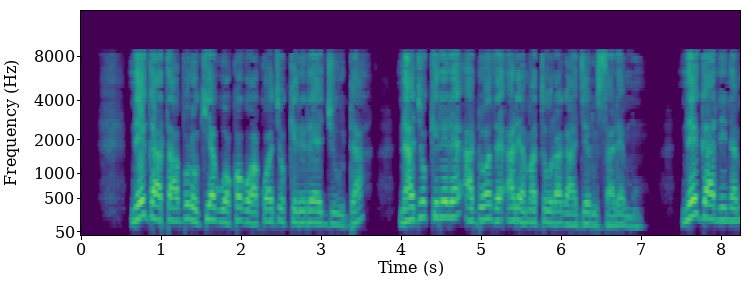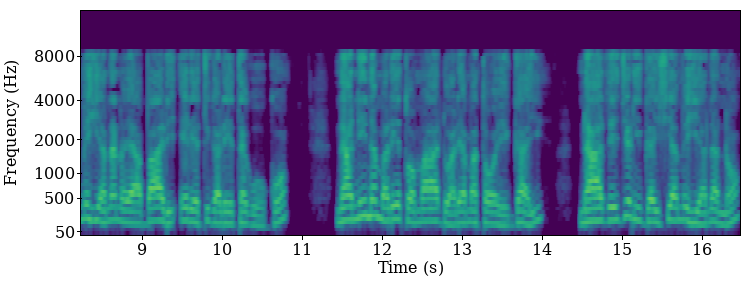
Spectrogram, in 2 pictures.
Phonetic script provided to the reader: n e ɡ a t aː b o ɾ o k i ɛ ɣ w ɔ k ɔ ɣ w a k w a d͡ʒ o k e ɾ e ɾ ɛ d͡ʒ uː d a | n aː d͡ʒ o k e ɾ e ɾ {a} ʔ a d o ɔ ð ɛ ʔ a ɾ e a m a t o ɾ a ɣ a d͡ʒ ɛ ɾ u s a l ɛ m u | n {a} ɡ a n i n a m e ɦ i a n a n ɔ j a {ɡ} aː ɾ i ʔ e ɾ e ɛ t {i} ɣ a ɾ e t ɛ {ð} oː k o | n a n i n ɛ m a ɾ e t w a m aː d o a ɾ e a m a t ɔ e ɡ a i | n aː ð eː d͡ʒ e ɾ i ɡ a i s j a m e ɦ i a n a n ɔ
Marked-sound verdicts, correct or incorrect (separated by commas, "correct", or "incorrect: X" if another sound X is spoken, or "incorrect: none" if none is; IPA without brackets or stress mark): incorrect: ɛ, incorrect: e, incorrect: b, correct, incorrect: ɣ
